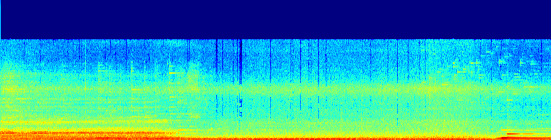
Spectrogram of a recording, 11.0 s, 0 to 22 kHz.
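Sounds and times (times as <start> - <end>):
heavy truck engine droning: 0.0 - 11.0.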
